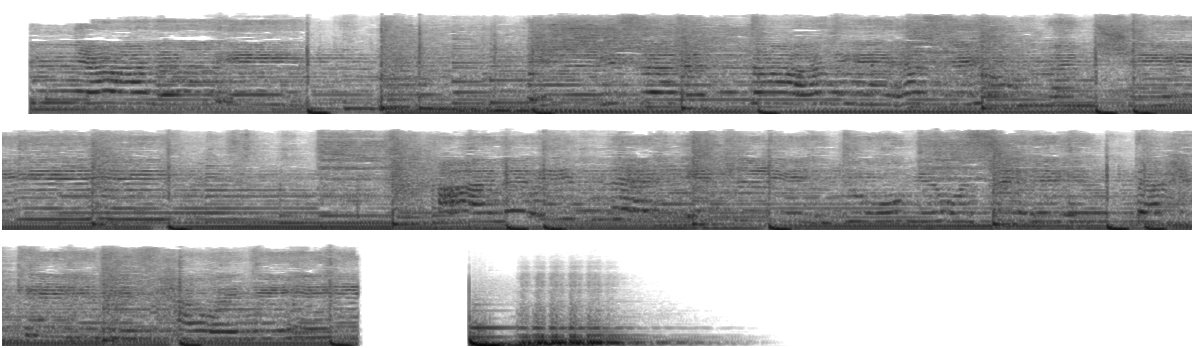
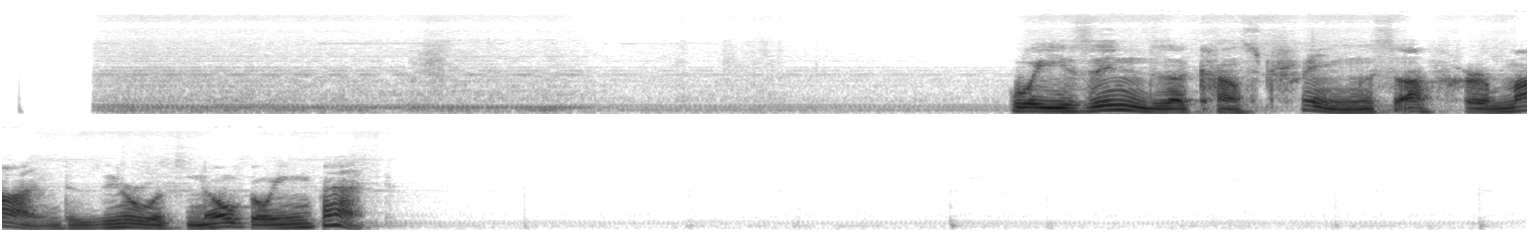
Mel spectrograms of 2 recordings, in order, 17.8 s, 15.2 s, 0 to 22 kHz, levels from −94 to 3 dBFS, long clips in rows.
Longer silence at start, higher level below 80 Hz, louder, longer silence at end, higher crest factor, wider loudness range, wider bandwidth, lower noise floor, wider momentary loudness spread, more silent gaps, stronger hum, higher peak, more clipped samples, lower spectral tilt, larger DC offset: second, 0.15 s vs 5.05 s; first, -22 dBFS vs -54 dBFS; about the same, -17 LUFS vs -16 LUFS; second, 2.45 s vs 5.8 s; about the same, 16 dB vs 18 dB; second, 3 LU vs 7 LU; first, 14 kHz vs 5 kHz; second, -56 dBFS vs -80 dBFS; about the same, 6 LU vs 8 LU; first, 13.69-14.23 s vs none; neither; about the same, 0 dBFS vs -2 dBFS; neither; second, -5 dB/octave vs -11.5 dB/octave; neither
